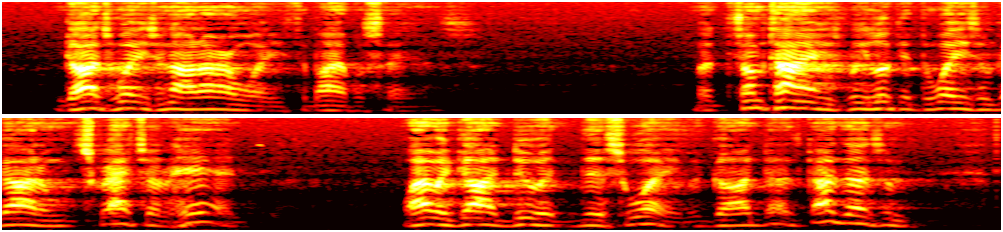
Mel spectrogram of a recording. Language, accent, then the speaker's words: English; Deep South, United States; I grew up in the Deep South in a rural environment.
